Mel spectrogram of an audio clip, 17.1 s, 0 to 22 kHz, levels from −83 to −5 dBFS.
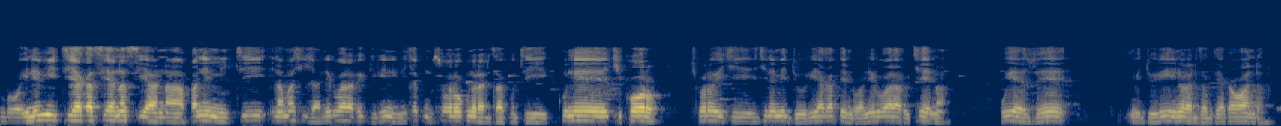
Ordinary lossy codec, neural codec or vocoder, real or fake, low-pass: AAC, 24 kbps; none; real; 5.4 kHz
